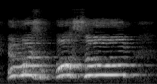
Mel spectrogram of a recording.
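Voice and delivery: loud, high, sung-out delight; exhilarated. Real, not acted. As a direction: belt it out with thrilled emphasis. Thrilled retelling of the turn.

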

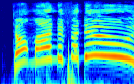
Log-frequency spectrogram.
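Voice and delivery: very high, loud, drawn-out glee; gleeful homeless guy. Acted. Homeless guy snatching up both burgers, loudly gleeful. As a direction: sing out with greedy delight, high and slow.

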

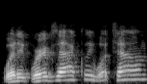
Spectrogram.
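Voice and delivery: imitating pressing questions, pitched high; high, rising mock interrogation; retold urgent questioning. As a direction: act out someone needing the details now. Officer presses for the trap's location.

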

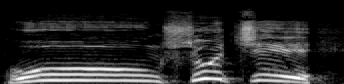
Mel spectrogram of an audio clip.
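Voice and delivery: high, loud, stretched goal shout; explosive goal commentary. Real, not acted. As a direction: shout it out in triumph. Replay of the goal call.

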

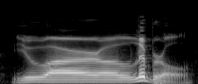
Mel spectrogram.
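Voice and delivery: slow, loud, drawn-out question; incredulous challenge. A narrator's reading. Communist leader sizing up his liberal passenger, incredulous. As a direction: stretch it out in loud disbelief.

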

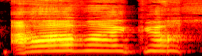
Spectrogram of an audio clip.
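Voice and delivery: high, loud burst of disbelief; shocked oh my God. Retold or imitated. Recalling watching the scene, a loud high shocked gasp. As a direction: blurt it out, stunned and laughing.

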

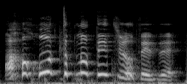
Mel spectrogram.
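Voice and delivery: high excited 本当の伝次郎先生; surprised. Real, not acted. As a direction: gasp at 本当の with delight. Surprise at seeing him.

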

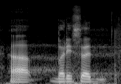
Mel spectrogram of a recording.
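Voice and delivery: ordinary delivery

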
